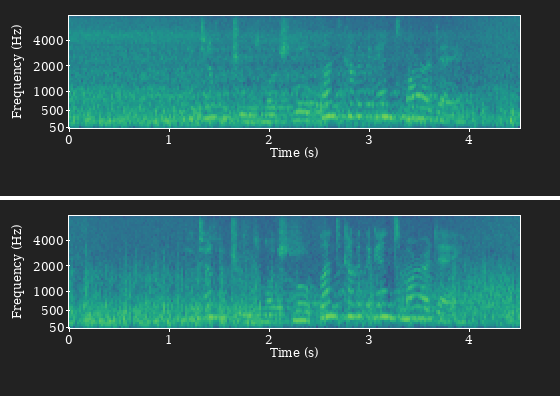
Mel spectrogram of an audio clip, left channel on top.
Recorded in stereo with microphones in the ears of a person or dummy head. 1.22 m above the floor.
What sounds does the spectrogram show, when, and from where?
1.1 s a woman speaking: 75° right (ahead or behind), 8.5 m
2.5 s a woman speaking: 45° right (ahead or behind), 4 m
